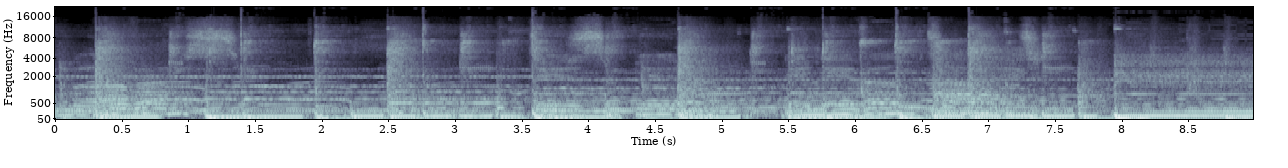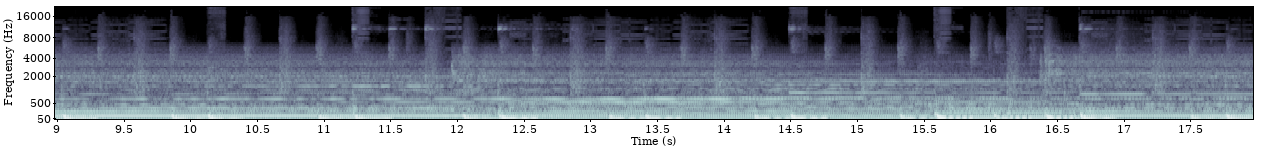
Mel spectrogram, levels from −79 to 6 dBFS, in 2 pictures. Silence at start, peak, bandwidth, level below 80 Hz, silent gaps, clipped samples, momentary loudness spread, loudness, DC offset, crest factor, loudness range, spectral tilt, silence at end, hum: 0 s; 0 dBFS; 18.5 kHz; -16 dBFS; none; under 0.1%; 4 LU; -13 LUFS; under 0.1%; 12 dB; 1 LU; -5.5 dB/octave; 0 s; none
